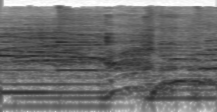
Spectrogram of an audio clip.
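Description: Live pop ballad performed through a PA: a male singer's amplified voice holding long notes over the band, with the crowd shouting along.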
